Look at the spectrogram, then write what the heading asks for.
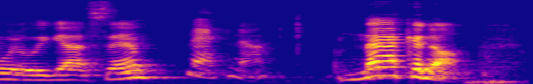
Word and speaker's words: Mackinac: Angeles see bacchanal island ends with a W like it probably should be spelled but this is Mackinac this one is my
